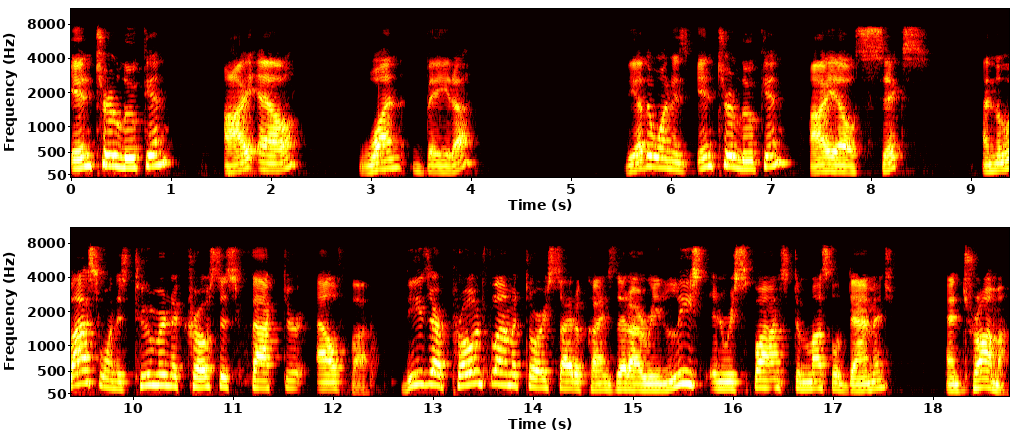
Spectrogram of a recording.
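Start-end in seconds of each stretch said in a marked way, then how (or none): 0.0-12.4 slow, careful, deliberate, each term set out. Naming terms slowly so the viewers can research them; slow, deliberate. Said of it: "I say them slowly".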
